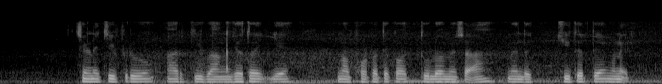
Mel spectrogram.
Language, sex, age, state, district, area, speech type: Santali, male, 18-30, Jharkhand, East Singhbhum, rural, spontaneous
